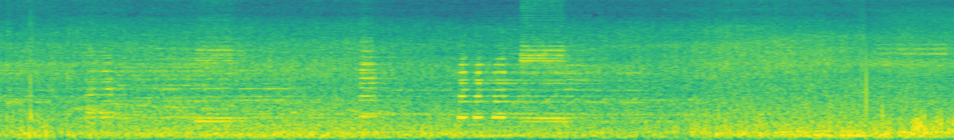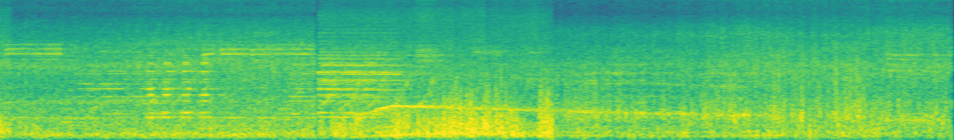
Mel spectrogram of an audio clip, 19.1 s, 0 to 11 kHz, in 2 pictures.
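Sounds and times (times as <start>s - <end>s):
traffic engine rumble: 0.0s - 19.0s
vehicle horns honking: 0.8s - 2.8s, 4.6s - 6.2s, 8.8s - 13.9s.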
